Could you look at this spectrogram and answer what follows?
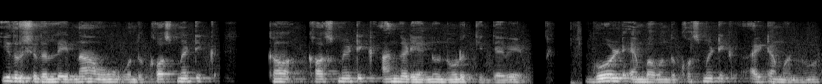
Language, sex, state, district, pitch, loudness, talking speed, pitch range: Kannada, male, Karnataka, Shimoga, 120 Hz, -18 LUFS, 110 wpm, 115-140 Hz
